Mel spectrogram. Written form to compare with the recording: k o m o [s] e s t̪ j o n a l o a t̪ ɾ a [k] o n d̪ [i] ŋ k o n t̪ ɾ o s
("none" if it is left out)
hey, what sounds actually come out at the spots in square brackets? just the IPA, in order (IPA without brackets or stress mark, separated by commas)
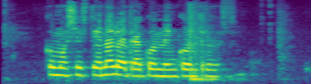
ʃ, k, e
